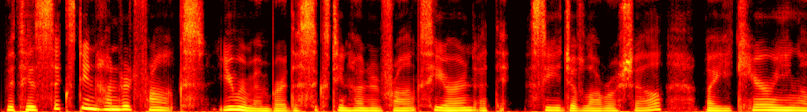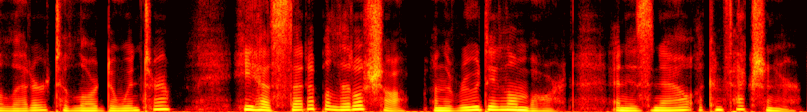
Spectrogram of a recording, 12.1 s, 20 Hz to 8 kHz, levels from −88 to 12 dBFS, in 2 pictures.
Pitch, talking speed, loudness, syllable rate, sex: 175 Hz, 210 wpm, -17 LUFS, 5.7 syllables/s, female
